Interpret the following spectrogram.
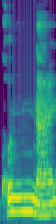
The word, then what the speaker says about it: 콧날: 그 다음 앞말이 모음이고 뒷말이 니은 미음일 때 니은이 첨가될 때 코하고 날 하면 발음이 콧날 이렇게 됩니다.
